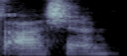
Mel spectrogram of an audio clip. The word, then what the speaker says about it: Asha: It's pronounced Asha.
